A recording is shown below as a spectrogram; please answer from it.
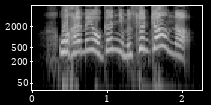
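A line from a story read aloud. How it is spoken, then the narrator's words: Shouting. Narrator (Chinese): 跳跳喊道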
